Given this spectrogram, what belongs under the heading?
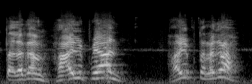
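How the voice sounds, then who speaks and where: A man's voice: extremely high pitch, lively intonation, measured pace, vocal fry, pushed and bright, husky, heavily acted. An actor playing a hot-tempered young soldier who is grieving and drunkenly angry at his officer, in a film with music underneath. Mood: bitter. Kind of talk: film acting.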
